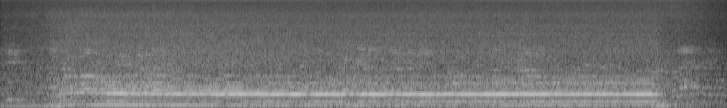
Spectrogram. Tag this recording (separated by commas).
Accelerating, Car, Motor vehicle (road), Vehicle, auto racing, Engine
